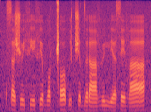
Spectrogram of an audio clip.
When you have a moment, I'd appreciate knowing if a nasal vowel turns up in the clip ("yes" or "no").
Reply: no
